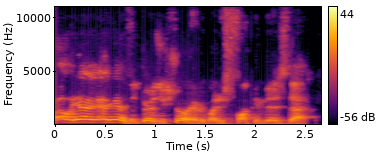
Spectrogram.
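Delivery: high, loud mock enthusiasm; sarcastic imitation of people hyping the Jersey Shore; mocking hype. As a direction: ham up the fake shore excitement. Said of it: "when it comes to the Jersey Shore".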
